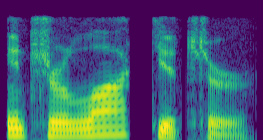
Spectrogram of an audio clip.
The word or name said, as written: interlocutor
